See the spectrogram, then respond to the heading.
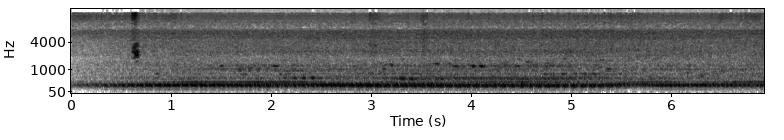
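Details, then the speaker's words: AMC 287 V8 Rambler on fast idle at about 1200-1300 rpm after the exhaust leak was fixed, choke not yet warm: a smooth, steady low drone with no puffing or ticking; it now runs clean. "okay we're about 12200 fast idle now actually about 13 might have adjust that a little bit later it sound so much better"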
